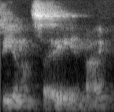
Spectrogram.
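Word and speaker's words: Beyoncé: Her maiden name is Beyonce, and I spelled it B-O-Z-S-A-Y, Beyonce, so that I could pronounce it.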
